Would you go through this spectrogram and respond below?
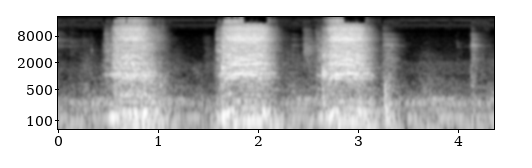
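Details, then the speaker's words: Kenmore 158.523 sewing machine, pedal pressed: three one-second bursts of high motor whirr with no needle or mechanism movement. Motor runs but nothing drives; stop-motion clutch tightened, still not turning. "So, we hear We hear the motor running, right? But nothing's happening."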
